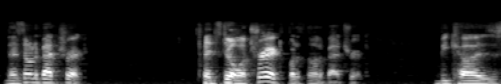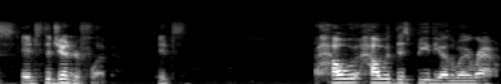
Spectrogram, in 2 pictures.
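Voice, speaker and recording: A man's voice: on the high side, lo-fi sound. A man giving casual, profane reaction commentary in a blunt, joking, rambling manner.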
